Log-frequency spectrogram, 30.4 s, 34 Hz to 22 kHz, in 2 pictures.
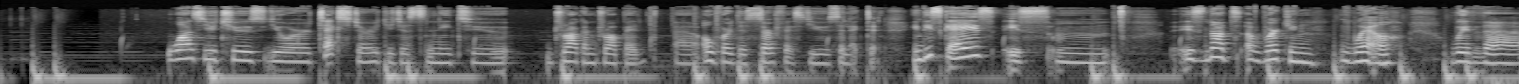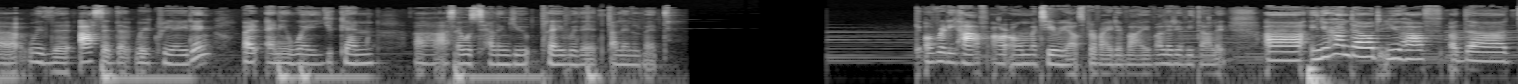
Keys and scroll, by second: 5.8 space, 18.9 ctrl+z, 20.6 ctrl+s.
